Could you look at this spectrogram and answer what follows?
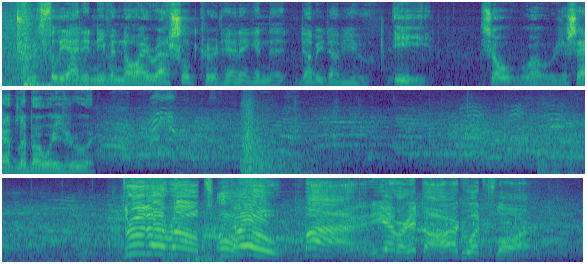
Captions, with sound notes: Truthfully, I didn't even know I wrestled Curt Hennig in the WWE. So, what, we just ad lib our way through it. (audience clamoring) (body thudding) (audience clamoring) Through the ropes. Oh, my. Did he ever hit the hardwood floor?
